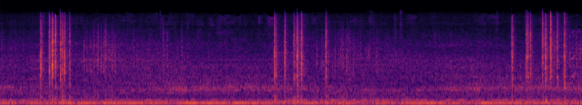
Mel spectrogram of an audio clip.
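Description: Steady low engine drone of a boat on the harbour, with three quick clusters of firework pops and crackles about half a second, four seconds and seven seconds in.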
